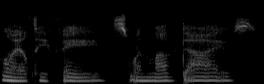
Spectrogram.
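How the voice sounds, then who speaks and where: A woman voicing a sinister, possessive demon in a hushed, hissing, taunting way for a horror ASMR story. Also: on the low side, completely flat delivery, creaky, husky, no echo, studio quality, heavily acted. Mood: tender, luring. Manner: slow, taunting, seductively cruel.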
